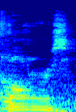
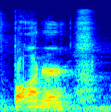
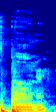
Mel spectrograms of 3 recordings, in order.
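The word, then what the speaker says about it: Boehner: They're going to boner. It's It's funny how people like like how that last name's not actually said like that. It's actually said pronounced as Bonner.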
